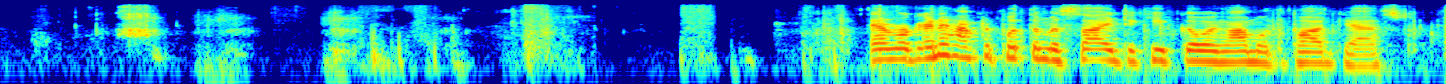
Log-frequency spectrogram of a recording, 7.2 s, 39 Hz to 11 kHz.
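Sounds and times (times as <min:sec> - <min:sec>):
crisp crunching of someone chewing snacks: 0:00.4 - 0:03.1
speech: 0:04.4 - 0:07.2.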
